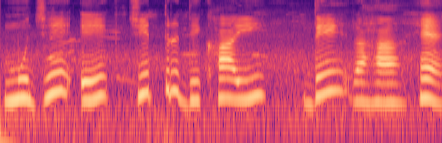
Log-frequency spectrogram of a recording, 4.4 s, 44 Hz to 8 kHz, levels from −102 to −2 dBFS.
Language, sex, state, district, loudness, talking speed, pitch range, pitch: Hindi, female, Madhya Pradesh, Katni, -17 LUFS, 95 wpm, 205-260 Hz, 225 Hz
